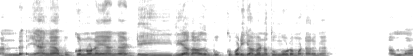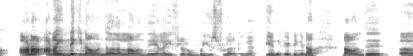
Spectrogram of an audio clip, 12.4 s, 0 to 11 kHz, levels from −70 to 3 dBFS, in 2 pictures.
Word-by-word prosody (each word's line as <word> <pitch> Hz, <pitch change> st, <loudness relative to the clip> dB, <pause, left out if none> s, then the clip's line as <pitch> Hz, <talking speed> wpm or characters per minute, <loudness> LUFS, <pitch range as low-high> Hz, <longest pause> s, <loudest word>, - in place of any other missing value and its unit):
கண்ட 105 Hz, +7 st, -5 dB, 0.3 s
ஏங்க 115 Hz, +4 st, -1 dB, 0.2 s
புக்னவுனே 140 Hz, +7 st, +1 dB
ஏங்க, 135 Hz, +1 st, -2 dB, 0.3 s
டெய்லி 115 Hz, +4 st, -5 dB
அதாவது 130 Hz, +3 st, +1 dB
புக் 120 Hz, +6 st, -8 dB
படிக்காம 140 Hz, +1 st, +2 dB
என்ன 125 Hz, -3 st, -2 dB
தூங்கவுடமாட்டாருங்க. 115 Hz, -6 st, -3 dB, 1.1 s
அம்மா. 105 Hz, +1 st, -7 dB, 0.4 s
ஆனா, 235 Hz, -, +11 dB, 0.2 s
ஆனா 255 Hz, -, +7 dB
இன்னக்கி 215 Hz, +1 st, +3 dB
நான் 150 Hz, -2 st, +3 dB
வந்து 150 Hz, +5 st, 0 dB
அதெல்லாம் 125 Hz, +3 st, +1 dB
வந்து 115 Hz, +3 st, -6 dB
என் 100 Hz, -, -6 dB
லைஃப்‌ல 130 Hz, +3 st, -7 dB
ரொம்ப 100 Hz, +8 st, -7 dB
யூஸ்ஃபுலா 110 Hz, -1 st, -8 dB
இருக்குங்க. 90 Hz, +1 st, -12 dB, 0.3 s
ஏன்னு 140 Hz, +1 st, -1 dB
கேட்டீங்கன்னா, 120 Hz, +5 st, -1 dB, 0.5 s
நான் 120 Hz, +1 st, +3 dB
வந்து 130 Hz, +6 st, -1 dB, 0.5 s
அ -, -, +1 dB
125 Hz, 135 wpm, -24 LUFS, 115-140 Hz, 1.1 s, ஆனா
